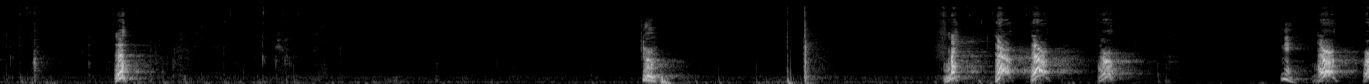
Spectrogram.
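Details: A Basset Hound puppy, a young female, barks while playing and acting tough: isolated sharp barks with long gaps, then a quick cluster of four yappy barks and a final pair.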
